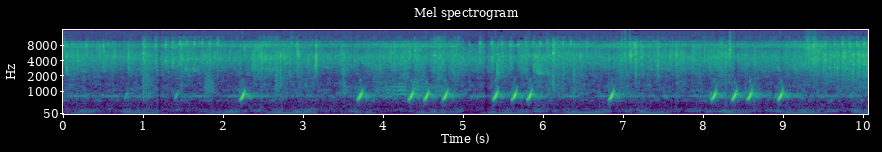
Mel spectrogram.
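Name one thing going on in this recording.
Short bright game chimes pop again and again.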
